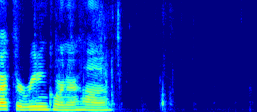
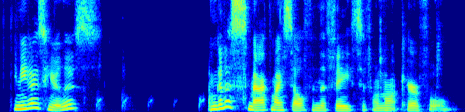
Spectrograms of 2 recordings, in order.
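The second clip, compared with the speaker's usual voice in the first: normal talking voice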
